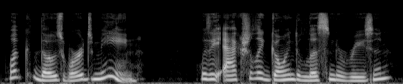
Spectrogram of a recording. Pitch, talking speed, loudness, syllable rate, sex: 225 Hz, 180 wpm, -18 LUFS, 5.6 syllables/s, female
